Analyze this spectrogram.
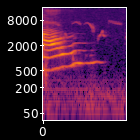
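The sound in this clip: A small cat meows once, alone and clear. The meow rises a little in pitch and then fades out in about a second.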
